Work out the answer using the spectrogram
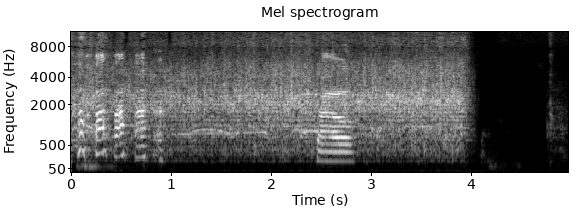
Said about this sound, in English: You know, I'll just hit the applause button. Hold on.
